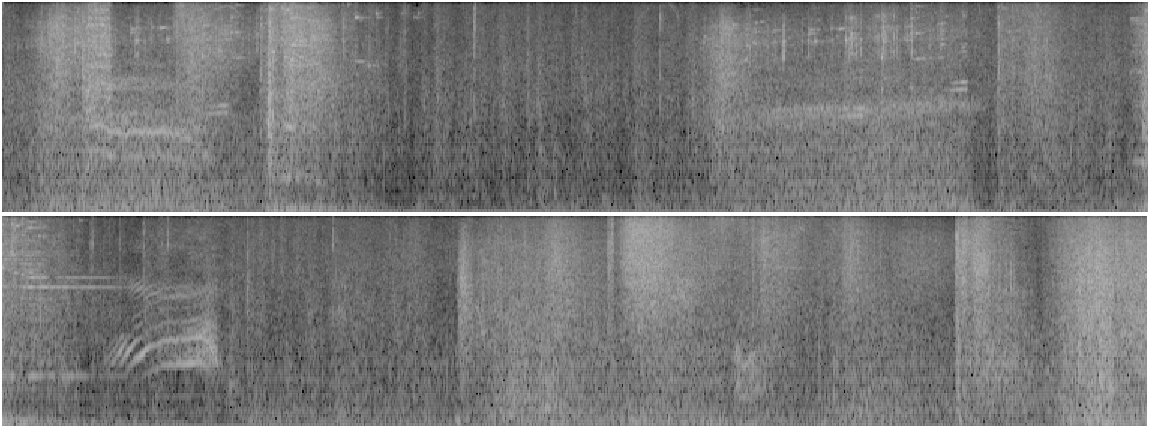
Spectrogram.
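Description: Electric spells crackle and zap in bursts.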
